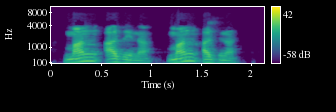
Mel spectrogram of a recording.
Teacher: নুন সাকিনের পরে হামজা এসছে, তাই নুন সাকিনকে বিনা গণ্যায় জাহির করে পড়তে হবে। একে ইজহার বলা হয়।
